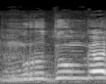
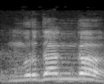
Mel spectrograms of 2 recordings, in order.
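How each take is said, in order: First: The last syllable is said as 'dung'. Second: The last syllable is said as 'dang'. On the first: The speaker calls it wrong. "मृदुंग नाही दुंग नाही" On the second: The speaker calls it right. "मृदंग मृदुंग नाही"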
